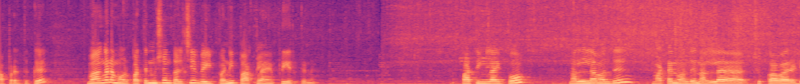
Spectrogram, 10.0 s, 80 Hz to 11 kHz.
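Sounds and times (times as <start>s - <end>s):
meat sizzling in a pan: 4.0s - 10.0s.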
